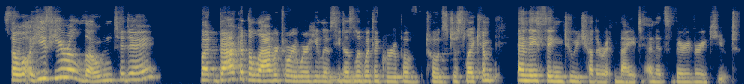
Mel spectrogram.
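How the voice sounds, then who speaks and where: A woman in her thirties with a slightly hoarse voice, showing live animals to young children in a classroom. She explains in an animated, friendly teaching way, asking the kids questions as she goes. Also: on the high side, poor audio. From Canada. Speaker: science educator. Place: elementary school classroom, indoors.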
